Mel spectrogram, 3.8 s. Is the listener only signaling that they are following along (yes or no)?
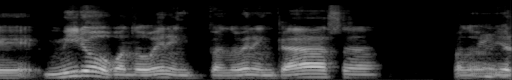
yes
